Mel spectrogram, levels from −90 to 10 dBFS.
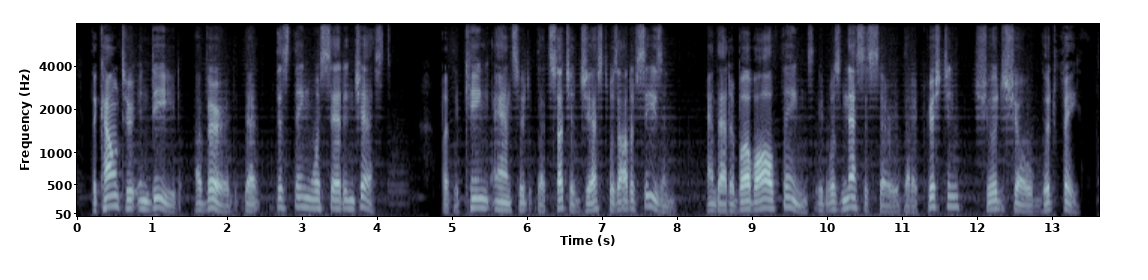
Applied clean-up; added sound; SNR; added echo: neural separator model SepFormer DNS4.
